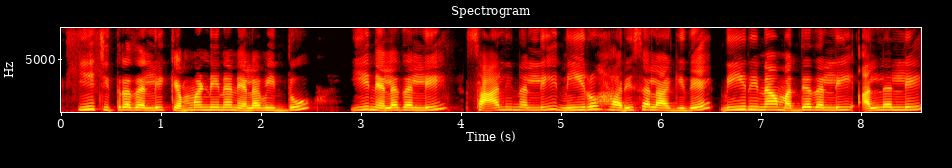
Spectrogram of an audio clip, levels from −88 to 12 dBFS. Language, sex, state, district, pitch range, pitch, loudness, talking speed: Kannada, female, Karnataka, Chamarajanagar, 230-265 Hz, 245 Hz, -18 LUFS, 90 wpm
